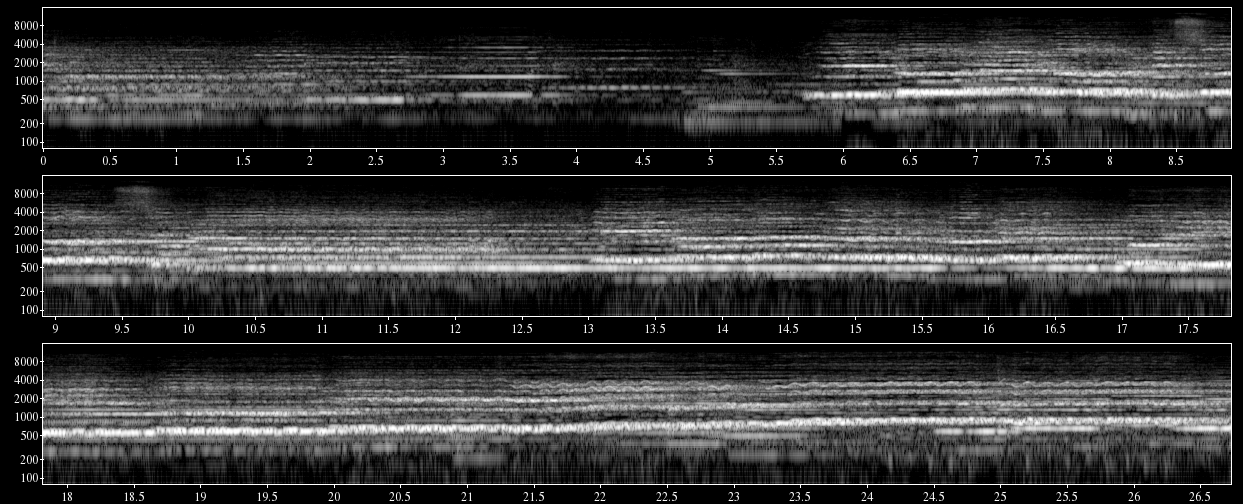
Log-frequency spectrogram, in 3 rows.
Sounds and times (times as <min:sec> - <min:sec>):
Singing: 0:00.0 - 0:02.0, 0:05.7 - 0:26.7
Opera: 0:00.0 - 0:26.7.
